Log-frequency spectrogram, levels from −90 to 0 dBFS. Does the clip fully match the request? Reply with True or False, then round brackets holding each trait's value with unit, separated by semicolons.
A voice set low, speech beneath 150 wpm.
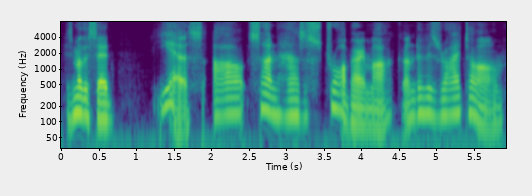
True (125 Hz; 140 wpm)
